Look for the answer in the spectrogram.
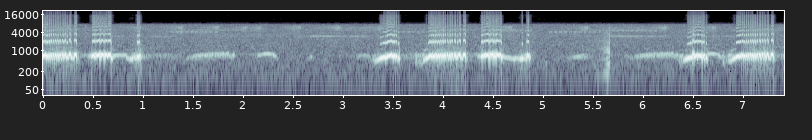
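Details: A rapid series of pigeon coos: loud, short, pulsing notes come in quick clusters, mixed with softer, lower cooing phrases.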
